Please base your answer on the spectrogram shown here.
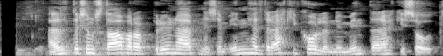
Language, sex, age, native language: Icelandic, other, 18-19, Icelandic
